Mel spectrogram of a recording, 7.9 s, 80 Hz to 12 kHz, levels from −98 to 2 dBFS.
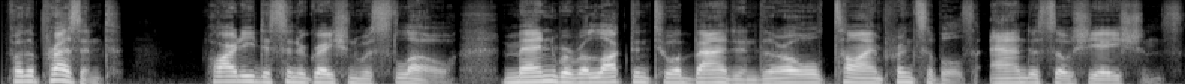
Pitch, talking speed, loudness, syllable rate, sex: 135 Hz, 135 wpm, -20 LUFS, 4.9 syllables/s, male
